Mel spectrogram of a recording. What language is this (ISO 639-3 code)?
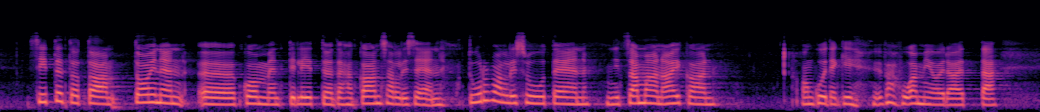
fin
